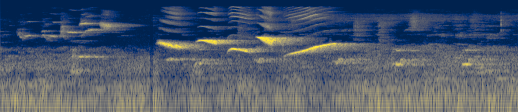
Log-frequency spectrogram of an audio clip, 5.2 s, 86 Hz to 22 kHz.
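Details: Green-winged saltator (Saltator similis), a true trinca-ferro, singing eagerly at 11:13 a.m. on Friday 8 October: a loud phrase of rich, slurred rising and falling whistles in two seconds, with faint high chirps before and after.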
